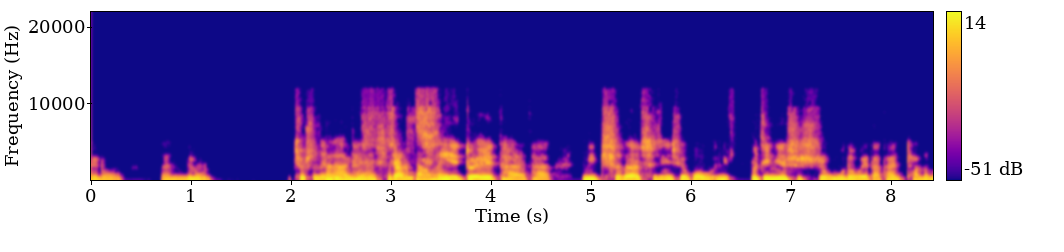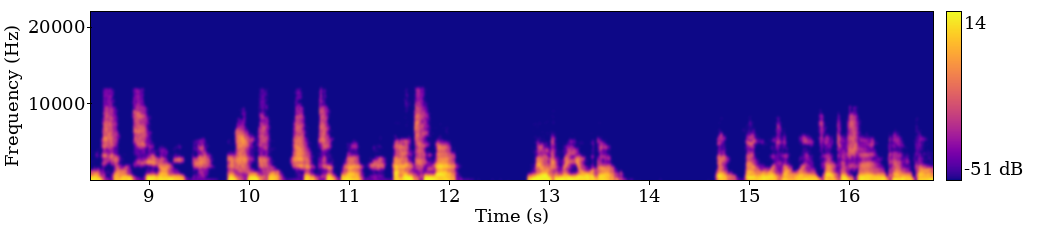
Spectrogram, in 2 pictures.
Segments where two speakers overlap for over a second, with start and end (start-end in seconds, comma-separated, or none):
2.3-3.6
